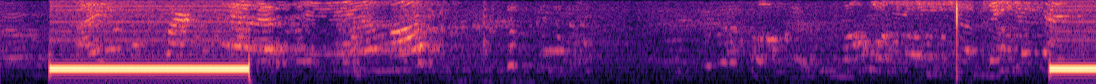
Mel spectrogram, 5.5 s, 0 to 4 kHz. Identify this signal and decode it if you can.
Ringback tone (Europe, 425 Hz), with speech.
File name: out- -2003- - - .14830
